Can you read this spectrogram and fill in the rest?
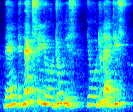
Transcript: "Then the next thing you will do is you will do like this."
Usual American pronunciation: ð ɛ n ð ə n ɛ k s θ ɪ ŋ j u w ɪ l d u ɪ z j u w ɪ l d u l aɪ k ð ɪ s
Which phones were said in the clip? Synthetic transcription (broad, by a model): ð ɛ n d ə n ɛ k s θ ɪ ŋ j u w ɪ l d u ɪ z j u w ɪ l d u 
